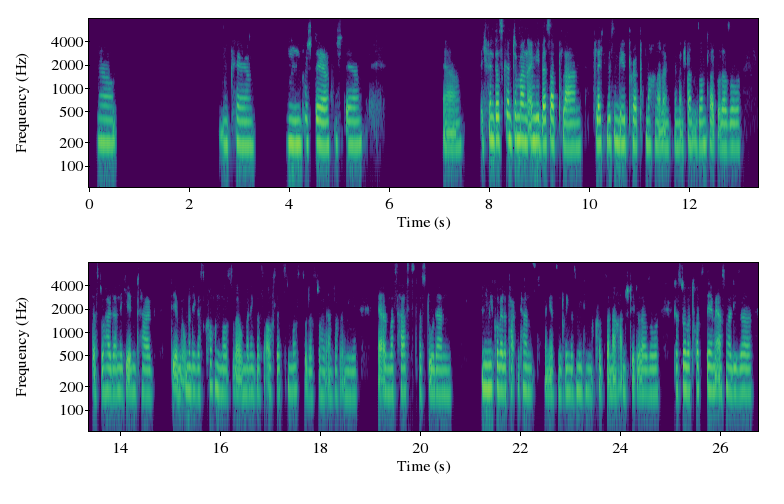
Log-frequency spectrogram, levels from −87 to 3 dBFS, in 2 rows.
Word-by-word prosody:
Ja. 200 -1 +1 2.1
Okay. 190 -2 0 0.6
Mhm. 195 -1 +4
Verstehe, 195 -2 +4
verstehe. 190 -1 -1 1.6
Ja. 90 - -1 0.4
Ich 180 - -6
find, 215 -1 +5
das 215 -1 +7
könnte 225 -1 +4
man 215 -1 +7
irgendwie 210 0 +6
besser 195 +1 +7
planen. 180 0 +1 0.2
Vielleicht 200 +1 +4
'n - - -1
bisschen 205 0 +2
Meal 195 0 +4
Prep 190 0 +1
machen 190 -1 -2
an - - +1
einem 180 +1 -3
am 180 -1 -3
entspannten 185 0 -2
Sonntag 185 +1 0
oder 180 0 +3
so, 180 +1 0 0.4
dass - - -3
du 170 - 0
halt 175 -1 0
dann 170 0 0
nicht 170 -1 -4
jeden 175 0 +1
Tag 165 -2 -2 0.4
dir - - +4
immer - - -1
unbedingt 175 -1 -1
was 175 0 -8
kochen 200 -3 -3
musst 170 0 -4
oder - - +1
unbedingt 170 0 -4
was 170 -1 -7
aufsetzen 170 +1 -5
musst, 180 +1 -7
sodass 160 -2 -6
du - - -5
halt 155 - -5
einfach 160 +1 -7
irgendwie 160 0 -6 0.4
äh, - - +5
irgendwas 170 0 0
hast, 175 0 -3
was 165 0 -5
du - - +1
dann 165 0 -2 0.6
in 195 - +2
die - - +5
Mikrowelle 185 -1 +3
packen - - -4
kannst, 180 -2 -5
wenn 85 - -4
jetzt 85 - -5
'n 170 - -3
dringendes 170 0 -4
Meeting 175 -1 -4
kurz 170 - -6
danach 85 -1 0
ansteht 175 -1 -4
oder 165 - +1
so. 170 0 -1 0.3
Dass 180 -2 -5
du 190 - +5
aber 180 -1 +4
trotzdem 180 0 +1
erst 180 - 0
mal 175 -2 0
diese 170 0 0
180 Hz, 175 wpm, -24 LUFS, 170-195 Hz, 2.1 s, das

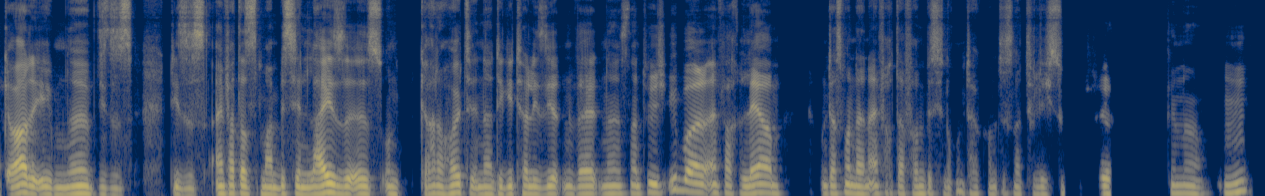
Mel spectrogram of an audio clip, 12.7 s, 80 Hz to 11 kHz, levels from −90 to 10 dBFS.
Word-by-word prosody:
gerade 125 0 +6
eben, 110 -1 +1
ne, 125 +2 +5
dieses 110 -3 -2 0.4
dieses 105 -2 0
einfach, 125 +1 +2
dass 125 -2 +3
es 125 - -1
mal 120 -1 +1
'n 110 - +1
bisschen 125 0 +3
leise 125 +1 +6
ist 125 0 +2
und 120 -2 -4 0.2
gerade 120 0 -2
heute 135 -1 +1
in 115 - -2
'ner 120 -1 -1
digitalisierten 120 0 -2
Welt, 125 0 0
ne, 125 +1 0
ist 125 +1 -5
natürlich 130 +2 -1
überall 165 -6 +2
einfach 135 -1 -4
Lärm 130 0 +1 0.3
und 125 - -8
dass 125 +1 -3
man 140 -2 +1
dann 120 -1 0
einfach 130 +1 -6
davon 120 0 -5
'n - - -2
bisschen 120 -2 -7
runterkommt, 125 -6 -11
ist 125 - -10
natürlich 115 -1 -7
super - - -11 0.3
schön. - - -1 0.6
Genau, 130 -3 -5
mhm. 150 +6 -3
125 Hz, 195 wpm, -22 LUFS, 120-130 Hz, 0.6 s, gerade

